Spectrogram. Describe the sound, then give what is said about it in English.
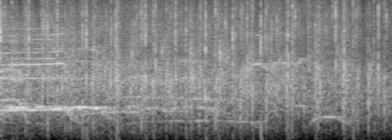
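Audience applause for an introduced producer at a candidates' forum: a steady, loud wash of clapping from many hands that continues throughout, with a few voices mixed in. “So quick, give it up for Dawn Youngs.”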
